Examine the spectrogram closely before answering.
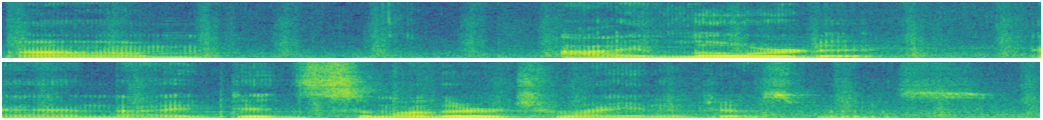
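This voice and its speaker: Mumbling speech at a fairly slow pace with monotone, flat intonation, audible room echo and music in the background. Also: man. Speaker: gaming YouTuber. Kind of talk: gameplay commentary. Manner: halting, many fillers.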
